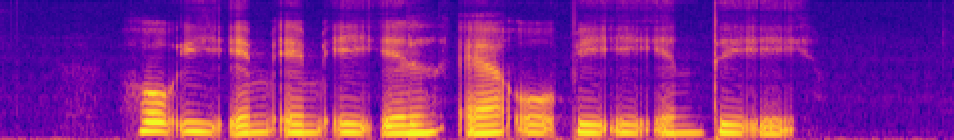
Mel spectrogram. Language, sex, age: Danish, female, 42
